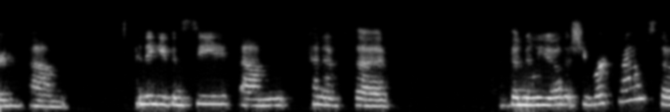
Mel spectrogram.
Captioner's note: foreign language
